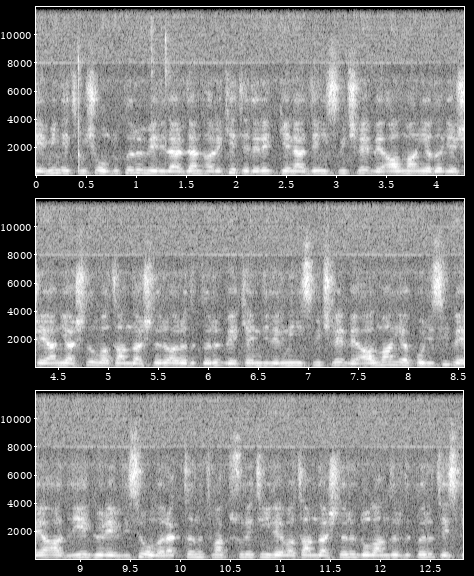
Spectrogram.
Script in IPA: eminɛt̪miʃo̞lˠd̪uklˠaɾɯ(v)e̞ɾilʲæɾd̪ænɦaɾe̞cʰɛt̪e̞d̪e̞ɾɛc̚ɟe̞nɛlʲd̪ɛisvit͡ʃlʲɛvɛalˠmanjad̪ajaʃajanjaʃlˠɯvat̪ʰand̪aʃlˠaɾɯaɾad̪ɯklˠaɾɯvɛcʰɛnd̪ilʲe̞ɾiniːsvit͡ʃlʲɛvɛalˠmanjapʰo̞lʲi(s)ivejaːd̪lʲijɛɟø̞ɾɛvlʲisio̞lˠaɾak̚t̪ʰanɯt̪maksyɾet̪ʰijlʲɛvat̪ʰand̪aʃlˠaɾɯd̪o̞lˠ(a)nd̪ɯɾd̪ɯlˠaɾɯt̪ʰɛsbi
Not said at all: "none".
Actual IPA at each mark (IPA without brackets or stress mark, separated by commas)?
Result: v, s, a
